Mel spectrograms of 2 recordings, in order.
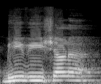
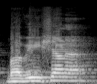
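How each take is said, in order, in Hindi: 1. पहला अक्षर vi है। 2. पहला अक्षर bha है।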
